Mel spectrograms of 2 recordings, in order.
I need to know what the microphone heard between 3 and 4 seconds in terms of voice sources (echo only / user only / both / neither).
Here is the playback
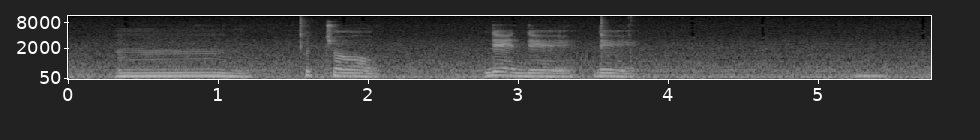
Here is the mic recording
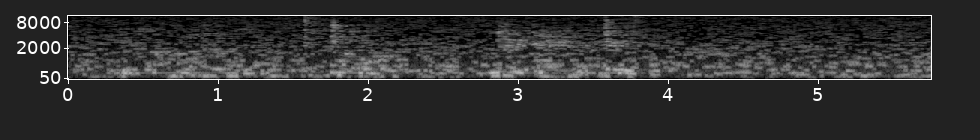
echo only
